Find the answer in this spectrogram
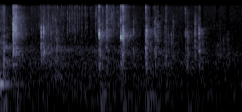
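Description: Computer keyboard typing: a handful of separate keystrokes at an uneven pace, as a file name is entered.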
